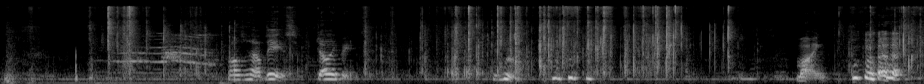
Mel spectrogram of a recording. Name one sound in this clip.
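A plastic snack bag crinkles.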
